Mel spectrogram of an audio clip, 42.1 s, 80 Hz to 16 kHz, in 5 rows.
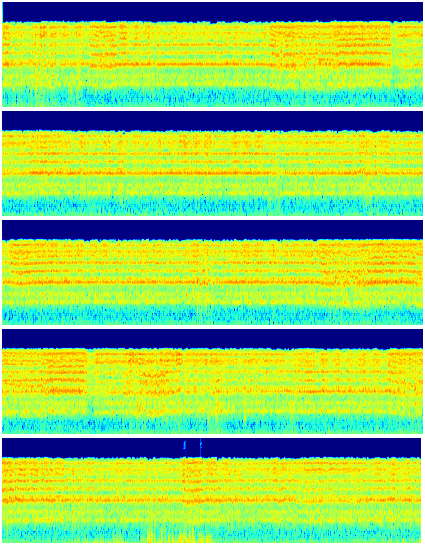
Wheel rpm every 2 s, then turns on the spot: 230, 230, 230, 220, 230, 230, 230, 230, 230, 230, 230, 220, 220, 220, 230, 230, 230, 230, 230, 230, 230.
none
